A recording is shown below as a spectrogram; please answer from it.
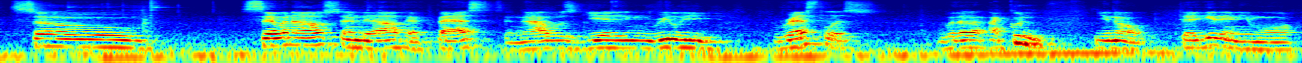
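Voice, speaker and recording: A man giving a storytelling speech at a club meeting, halting often with fillers. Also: mid-range voice, a bit bright, slight background noise. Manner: hesitant, many fillers. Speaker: club speaker. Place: meeting room. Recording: roomy hall, mic far off.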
